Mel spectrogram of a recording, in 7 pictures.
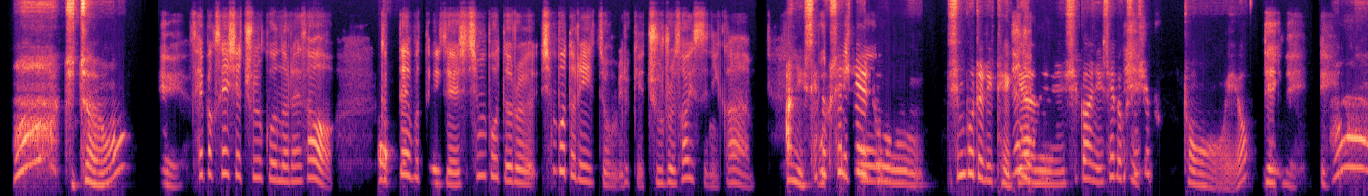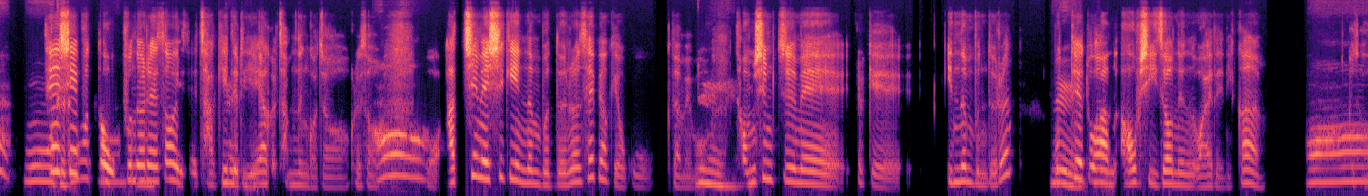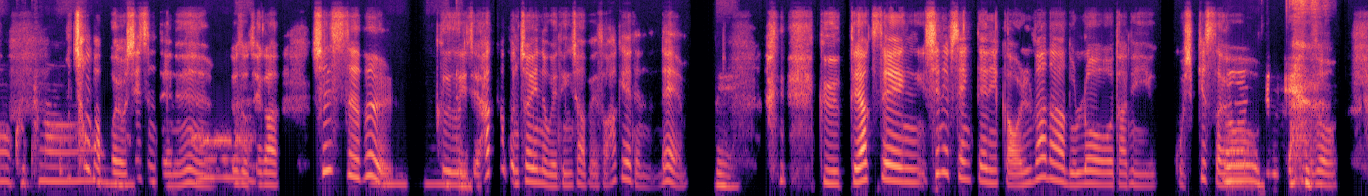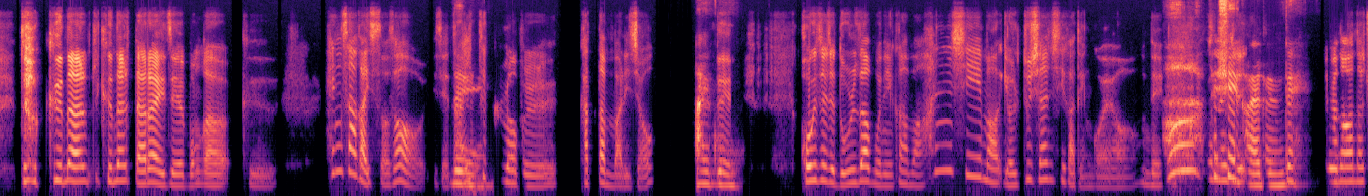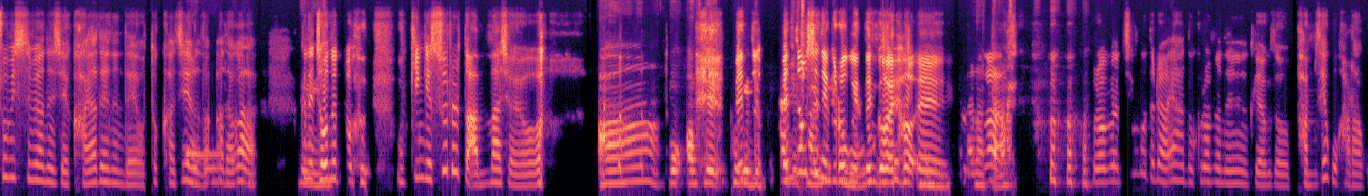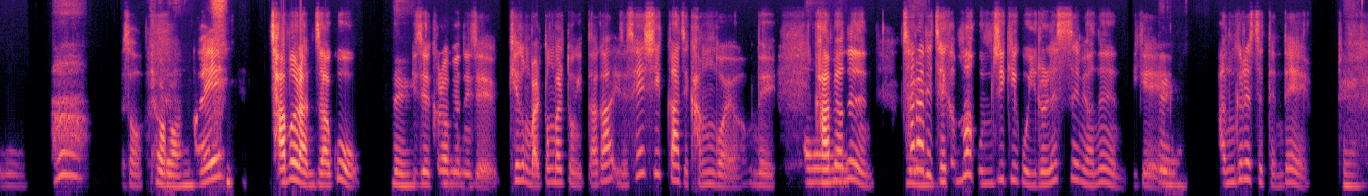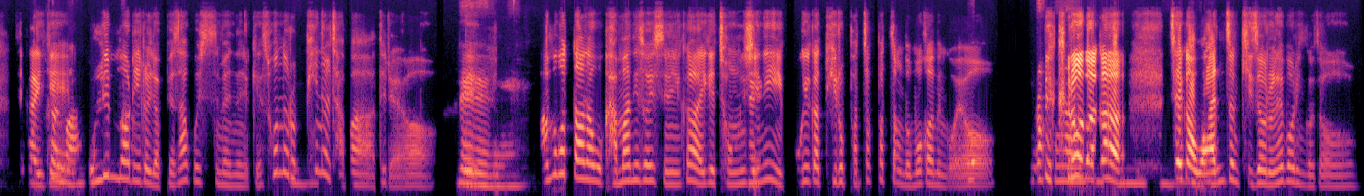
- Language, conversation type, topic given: Korean, unstructured, 다른 사람과 신뢰를 어떻게 쌓을 수 있을까요?
- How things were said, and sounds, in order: gasp; gasp; gasp; other background noise; gasp; laugh; laughing while speaking: "또"; laugh; gasp; laugh; laughing while speaking: "거예요"; laugh; gasp; laugh; other noise; laughing while speaking: "그러다가"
